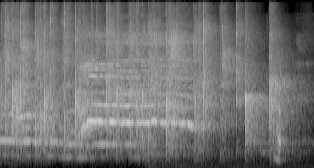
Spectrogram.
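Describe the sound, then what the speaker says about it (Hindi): Audience at a Hindi shayari poetry show claps, a short, uneven round of clapping mixed with a voice speaking over it, tapering into a few scattered claps. "सब लोग एक बार तेज से तालियां बजा दो यार"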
